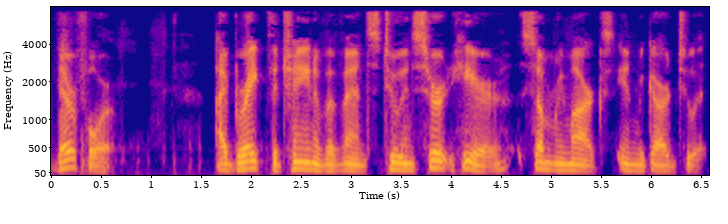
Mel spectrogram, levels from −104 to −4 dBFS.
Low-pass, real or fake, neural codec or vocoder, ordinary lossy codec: 7.2 kHz; real; none; MP3, 48 kbps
